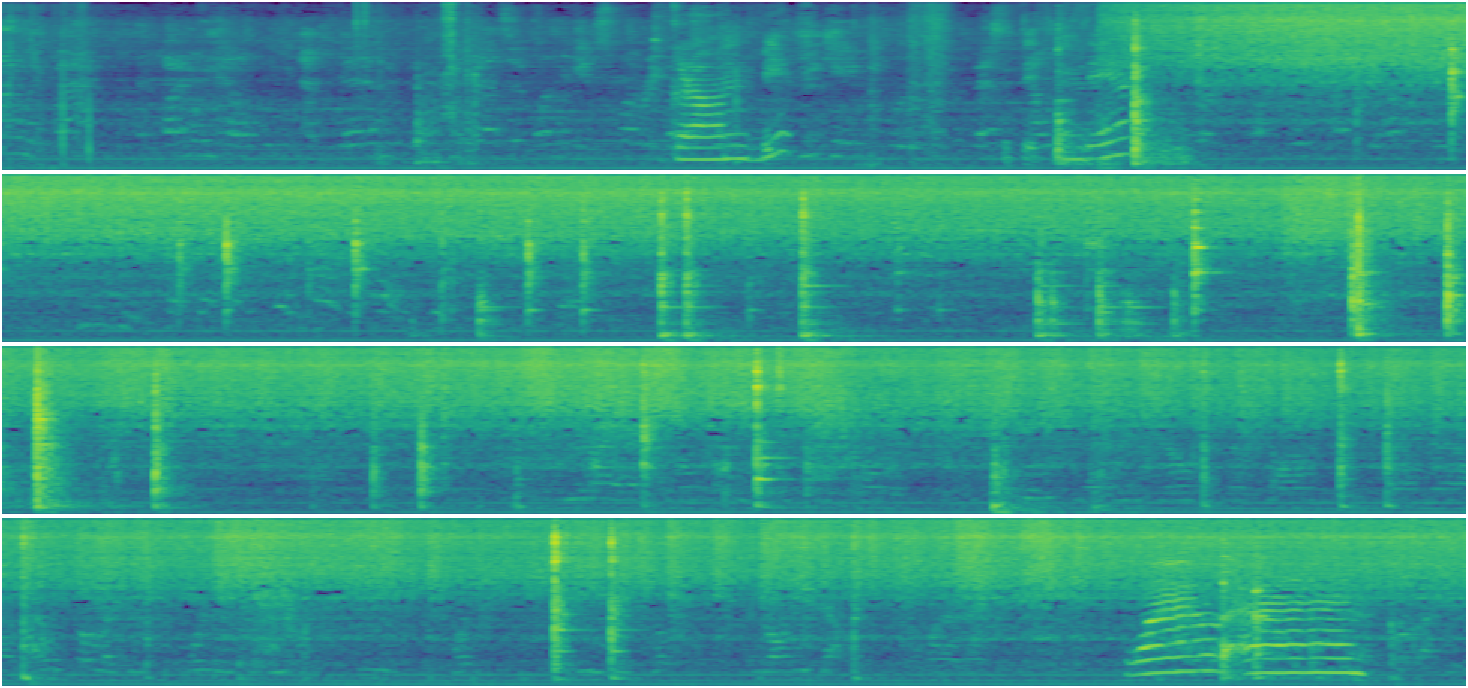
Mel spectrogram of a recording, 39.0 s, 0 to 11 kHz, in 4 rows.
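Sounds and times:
meat sizzling in a pot: 0:07.2 - 0:39.0
utensil knocking and scraping pot: 0:10.8 - 0:20.8, 0:22.0 - 0:38.7.

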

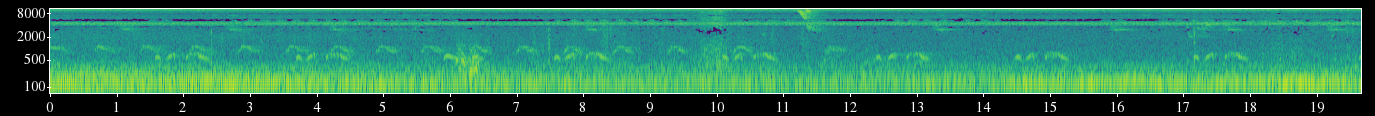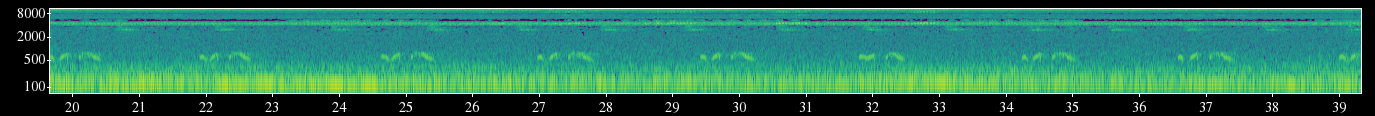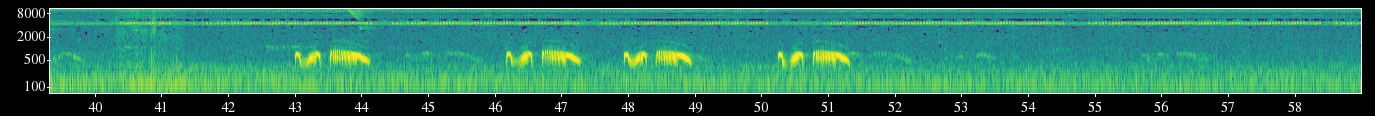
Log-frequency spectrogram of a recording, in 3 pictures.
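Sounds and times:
dove cooing: 0:05.6 - 0:06.6, 0:43.0 - 0:44.2, 0:46.2 - 0:49.1, 0:50.2 - 0:51.9.

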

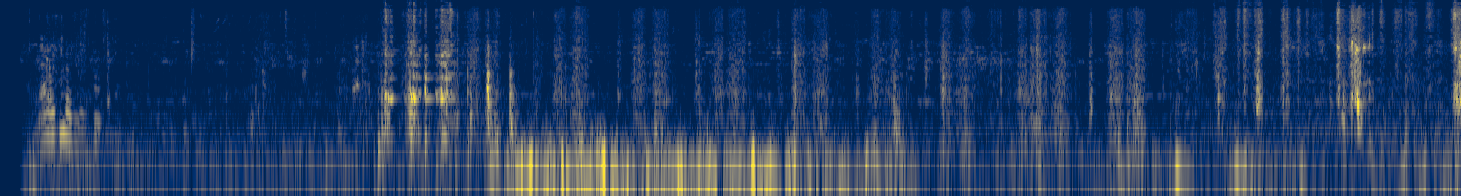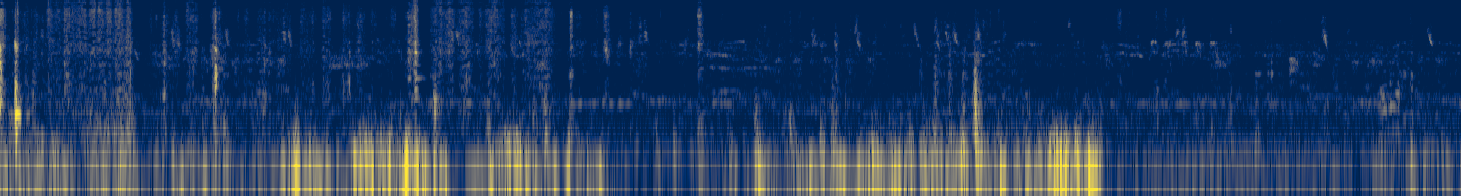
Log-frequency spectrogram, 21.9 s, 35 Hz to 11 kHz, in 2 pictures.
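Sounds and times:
trowel scraping wet mortar: 0:02.8 - 0:15.7.

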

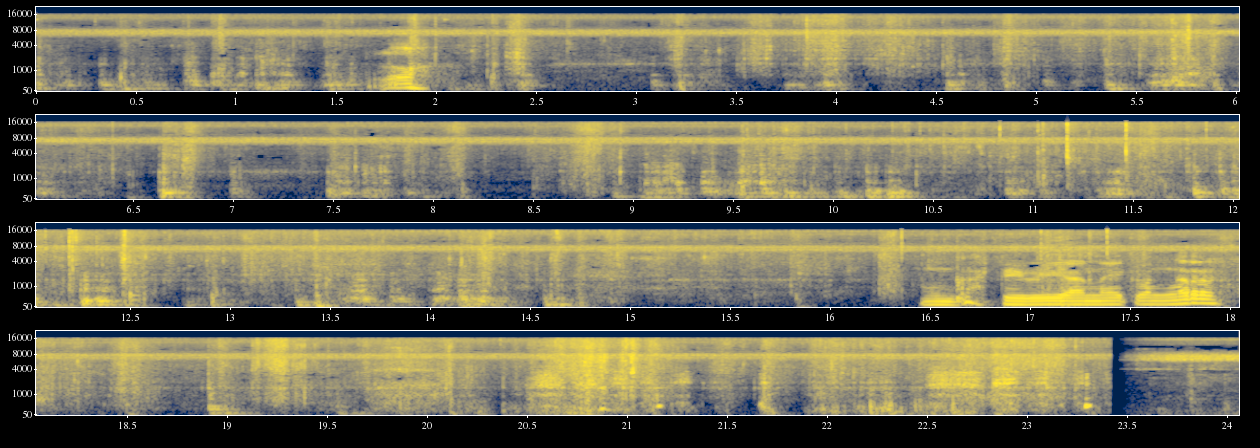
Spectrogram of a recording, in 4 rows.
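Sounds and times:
high insect drone: 0:00.0 - 0:24.0
boots crunching on dry leaves: 0:10.4 - 0:23.4
man grunting and breathing hard: 0:19.6 - 0:21.6, 0:22.2 - 0:23.4.

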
